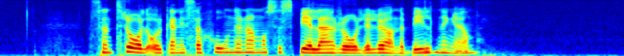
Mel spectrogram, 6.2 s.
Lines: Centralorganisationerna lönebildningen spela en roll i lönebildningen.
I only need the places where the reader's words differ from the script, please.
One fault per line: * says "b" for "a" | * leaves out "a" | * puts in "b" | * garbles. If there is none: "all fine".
* says "måste" for "lönebildningen"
